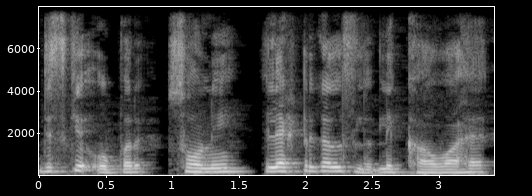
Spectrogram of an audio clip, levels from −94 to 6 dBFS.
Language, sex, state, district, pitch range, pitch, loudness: Hindi, male, Uttar Pradesh, Saharanpur, 150-190 Hz, 165 Hz, -17 LUFS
